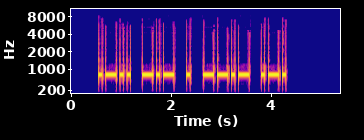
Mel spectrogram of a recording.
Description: Morse code, heard as a keyed tone, about 17 wpm, 800 Hz. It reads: LKEQR
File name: CW / DET / 1 6 1500C S C 16wpm 2733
